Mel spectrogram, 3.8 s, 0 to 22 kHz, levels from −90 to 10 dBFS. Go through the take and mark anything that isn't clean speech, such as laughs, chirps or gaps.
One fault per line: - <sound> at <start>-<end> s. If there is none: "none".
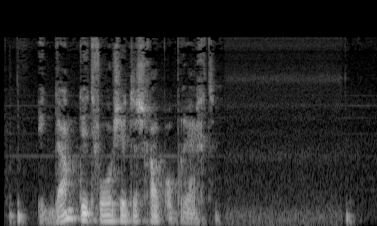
none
